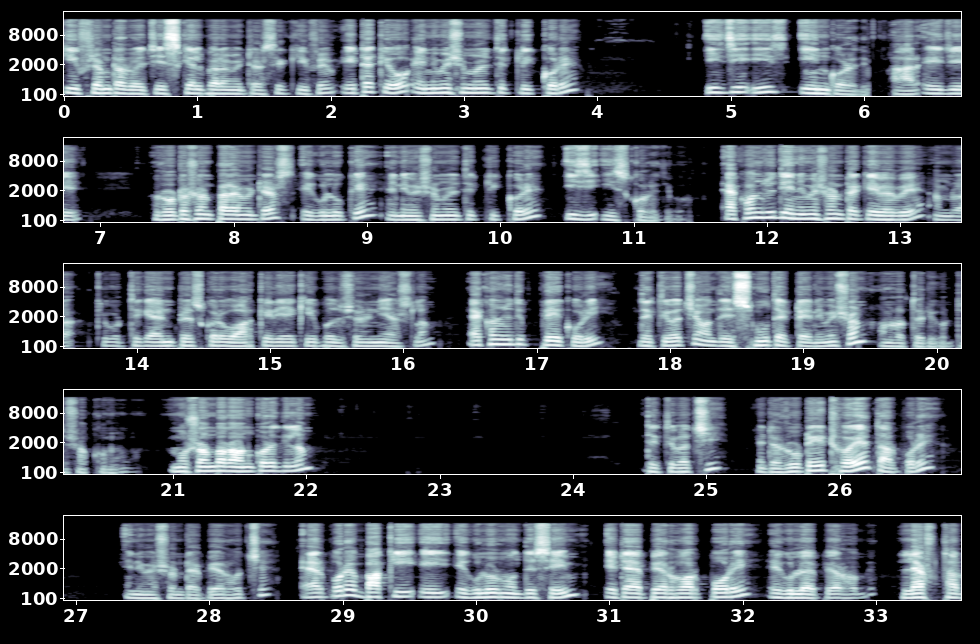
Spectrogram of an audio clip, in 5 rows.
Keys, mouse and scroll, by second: 5.2-8.8 drag, 11.9 click, 14.1 n, 16.6 click, 28.7 middle click, 29.7 click.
